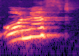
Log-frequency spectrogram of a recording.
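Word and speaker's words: honest: an apple an एग एन ऑनेस्ट मैन ऑनेस्ट का pronunciation तो ओ से ही शुरू होता है ना प्रोनंसिएशन साउंड वोवेल साउंड देखिए यहां पर साउंड लिखा है साउंड वोवेल साउंड से शुरू होगा तो आप वहां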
